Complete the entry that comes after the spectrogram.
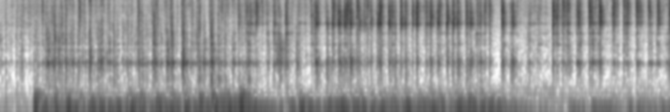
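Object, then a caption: Plastic scalp massager with silicone bristles. Long nails rapidly tap and scratch a palm-sized black plastic scalp massager brush, working over its hard plastic body and its silicone bristles. Dense, bright clicks and scratchy rasps run nearly continuously over a steady low rumble that starts just after the opening half second, thinning slightly near the end.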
